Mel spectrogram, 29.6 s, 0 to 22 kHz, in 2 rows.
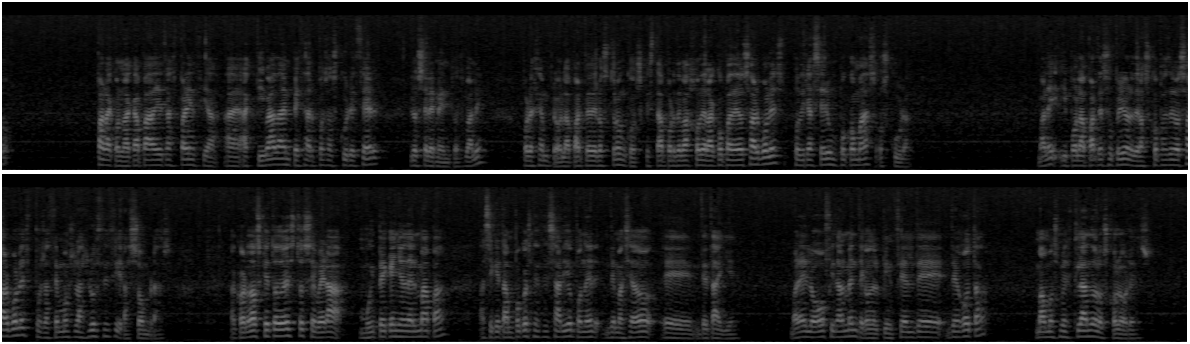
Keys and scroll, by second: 2.1 ], 12.2 space, 12.7 ctrl+z, 13.0 space, 13.1 [, 21.9 space, 22.2 ], 23.4-24.6 typing.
